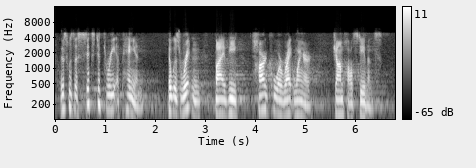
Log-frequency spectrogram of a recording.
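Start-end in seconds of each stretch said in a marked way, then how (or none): none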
